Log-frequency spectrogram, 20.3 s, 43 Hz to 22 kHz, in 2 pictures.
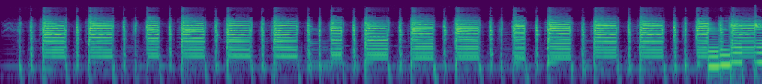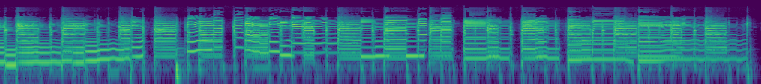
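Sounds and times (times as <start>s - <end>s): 
funky rhythm: 0.2s - 20.3s.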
